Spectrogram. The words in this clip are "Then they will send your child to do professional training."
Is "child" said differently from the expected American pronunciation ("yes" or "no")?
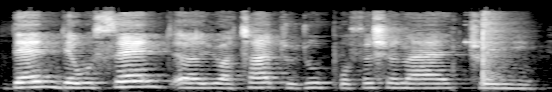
yes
